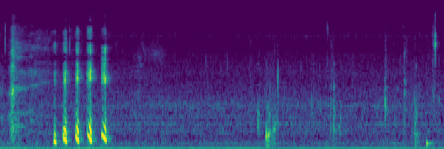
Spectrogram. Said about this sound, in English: Big gulp.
